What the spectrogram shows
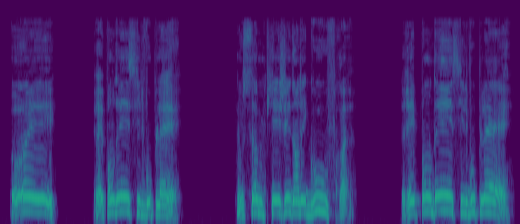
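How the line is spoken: Shouting. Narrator (French): tout en criant

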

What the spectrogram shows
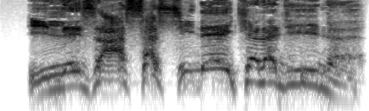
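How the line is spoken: Barking angrily. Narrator (French): aboya Moash

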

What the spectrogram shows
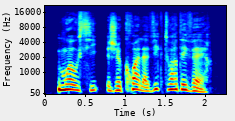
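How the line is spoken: Plain. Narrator (French): dit Alice

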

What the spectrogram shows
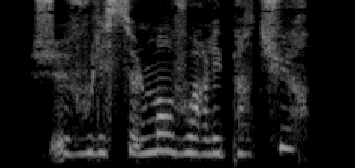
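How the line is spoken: Shaky voice near sobbing. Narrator (French): dit-elle encore avec un frisson annonciateur de sanglots

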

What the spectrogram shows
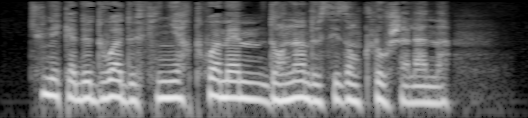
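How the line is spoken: Shivering, to herself. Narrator (French): se dit-elle en frissonnant

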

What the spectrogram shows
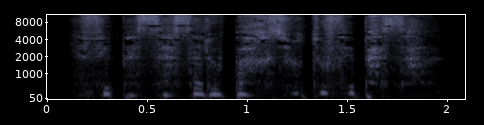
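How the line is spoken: Murmuring to herself. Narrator (French): se murmurait-elle

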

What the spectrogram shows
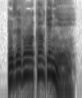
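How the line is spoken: Triumphant exclamation. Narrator (French): s'exclama sa déesse, triomphant

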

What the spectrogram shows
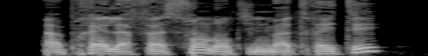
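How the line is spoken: Curt retort. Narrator (French): rétorqua Kaladin d'un ton brusque

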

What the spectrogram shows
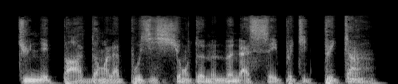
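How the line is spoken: Hissed. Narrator (French): siffla Quinn

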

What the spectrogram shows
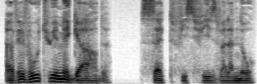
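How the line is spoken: King asking calmly. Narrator (French): demanda calmement le roi

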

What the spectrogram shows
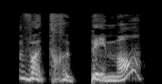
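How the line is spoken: Exclaimed. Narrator (French): s'écria Frava

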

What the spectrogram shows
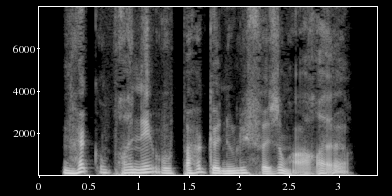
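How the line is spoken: Woman moaning near tears. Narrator (French): gémit une femme au bord des larmes

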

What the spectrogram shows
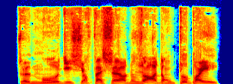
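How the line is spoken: Growling. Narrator (French): gronda Don le fil

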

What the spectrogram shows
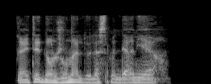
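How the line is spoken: Grumbled. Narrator (French): grommela Macaire

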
